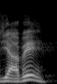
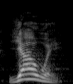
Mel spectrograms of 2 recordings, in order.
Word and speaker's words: Yahweh: Entonces, o algunos dicen, no es Yahvé, o en inglés se pronuncia Yahweh.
